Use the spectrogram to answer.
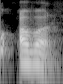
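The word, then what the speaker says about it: hour: भी नहीं पढ़ा पढ़ाता कैसे प्रोनाउंस किया जाता हाई ह को अवर एच नहीं होता एच नहीं पढ़ा जाता वह साइलेंट रहता है तो सिर्फ क्या पढ़ा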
